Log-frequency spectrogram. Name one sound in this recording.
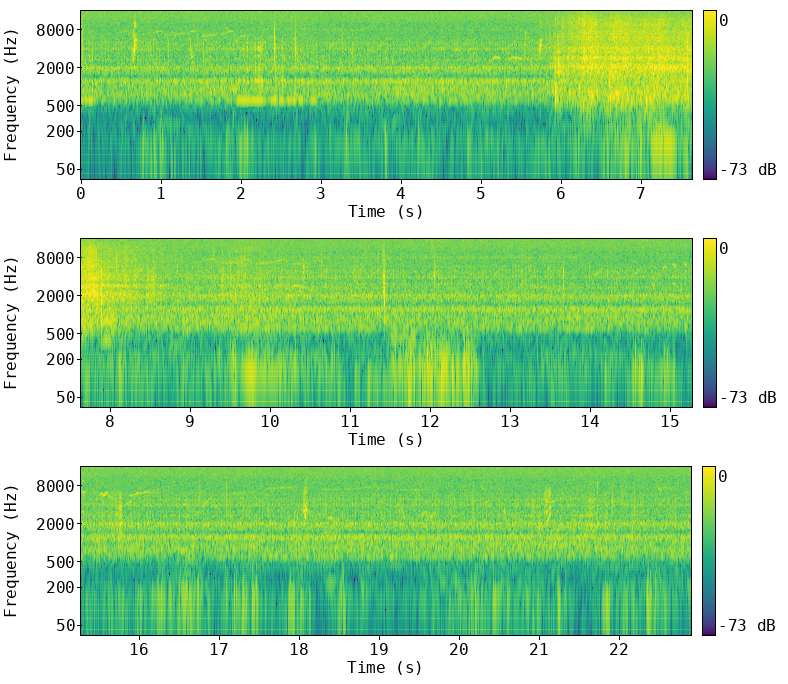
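Water laps and ripples gently as a crocodile swims.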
